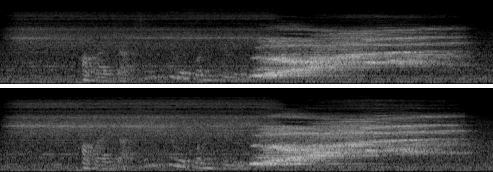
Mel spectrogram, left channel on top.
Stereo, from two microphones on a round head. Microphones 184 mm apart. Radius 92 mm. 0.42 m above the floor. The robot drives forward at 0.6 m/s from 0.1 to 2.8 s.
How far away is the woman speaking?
About 1.6 m.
